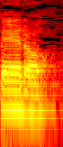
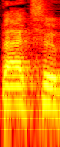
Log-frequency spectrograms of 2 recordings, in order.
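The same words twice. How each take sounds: First: It is said in an American accent. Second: It is said in a British accent. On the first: "우리 미국식 영어로서" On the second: "영국식에서는"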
